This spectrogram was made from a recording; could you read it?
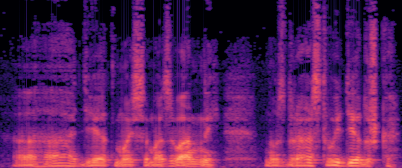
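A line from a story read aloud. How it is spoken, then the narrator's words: Whisper. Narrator (Russian): прошептала Штопочка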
